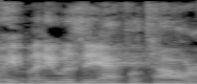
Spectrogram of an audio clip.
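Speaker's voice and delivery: usual speaking voice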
